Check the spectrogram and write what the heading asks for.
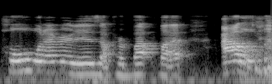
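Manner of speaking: ordinary delivery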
